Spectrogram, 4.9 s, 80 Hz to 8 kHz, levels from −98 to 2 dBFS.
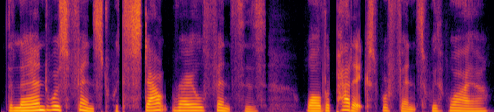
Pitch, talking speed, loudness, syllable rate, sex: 205 Hz, 180 wpm, -19 LUFS, 4.8 syllables/s, female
